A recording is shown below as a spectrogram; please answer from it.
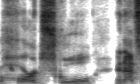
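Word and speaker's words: Skool: jeff the second single they dropped called hard school and that's spelled s-k-o-o-l dropped two or three days ago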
